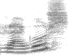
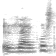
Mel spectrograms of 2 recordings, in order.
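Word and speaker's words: Rogers: Allport that is called रैगोर्स. Actually रैगोर्स नहीं होगा रोगर्स होगा. स्पेलिंग रॉन्ग है.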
